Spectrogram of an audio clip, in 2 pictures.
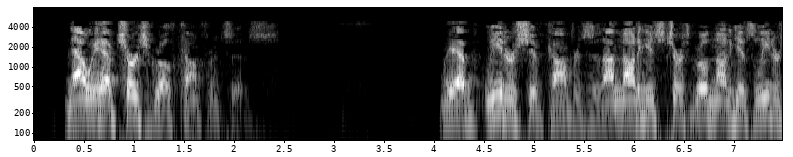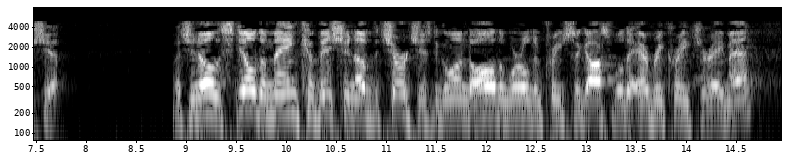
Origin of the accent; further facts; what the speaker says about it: Kansas, United States; I grew up in Kansas. They write ha-ha on a piece of paper rather than laughing.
